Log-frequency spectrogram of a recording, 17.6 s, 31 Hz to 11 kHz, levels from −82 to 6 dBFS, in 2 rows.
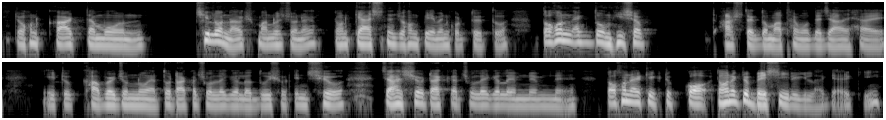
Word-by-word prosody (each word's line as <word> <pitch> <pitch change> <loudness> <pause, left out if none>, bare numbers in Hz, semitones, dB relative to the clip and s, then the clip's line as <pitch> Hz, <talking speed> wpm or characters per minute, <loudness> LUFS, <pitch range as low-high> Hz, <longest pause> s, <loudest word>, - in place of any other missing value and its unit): যখন 150 - -1 0.2
card 130 0 +4
তেমন 120 -2 +2 0.7
ছিল 200 -3 +5
না 110 - +1
স - - -16
মানুষজনের, 125 0 -3 0.2
তখন 130 0 -2
cash 130 -3 +4
এ - - 0
যখন 135 +2 -2
payment 120 -1 -1
করতে 110 +2 -10
হইতো, 105 - -11 0.4
তখন 200 +5 +6
একদম 160 -1 +1
হিসাব 155 0 +1 0.9
আসতো 125 -1 -5
একদম 115 +1 -2
মাথার 110 +3 -4
মধ্যে 110 0 -4
যে, 115 - 0
আয়হায় 105 0 -5 0.5
এইটূক 120 +1 -7
খাবার 125 +3 +2
এর 120 - -5
জন্য 125 -1 0 0.2
এত 105 - -17
টাকা 115 +2 -1
চলে 120 -2 -1
গেলো 115 -1 -2
২০০, 115 0 -3 0.2
৩০০, 125 +2 -1 0.5
৳৪০০ 130 -1 +3
চলে 125 -3 -2
গেলো 120 0 -1
এমনে, 115 0 -4
এমনে। 115 -1 -6 0.5
তখন 145 +7 +5
আরকি 165 +1 +2
একটু 160 - -5 0.2
ক - - +2 0.3
তখন 155 +2 +7
একটু 195 - +7
বেশিই 125 +3 +4 0.2
ই - - -7
লাগে 105 +5 -14
আরকি। 125 - -12
125 Hz, 165 wpm, -23 LUFS, 115-140 Hz, 0.9 s, তখন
